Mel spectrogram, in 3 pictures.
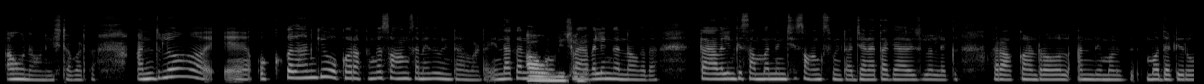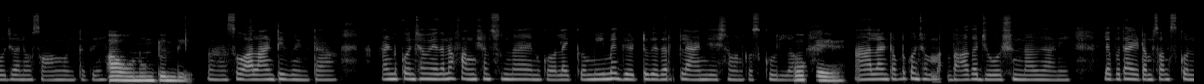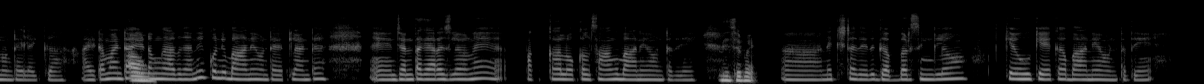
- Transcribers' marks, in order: in English: "ట్రావెలింగ్"; other background noise; in English: "ట్రావెలింగ్‌కి"; in English: "సాంగ్స్"; in English: "లైక్ 'రాక్ అండ్ రోల్"; tapping; in English: "సో"; in English: "అండ్"; in English: "ఫంక్షన్స్"; in English: "లైక్"; in English: "గెట్ టు గెదర్ ప్లాన్"; in English: "ఐటెమ్ సాంగ్స్"; in English: "లైక్ ఐటెమ్"; in English: "సాంగ్"; in English: "నెక్స్ట్"
- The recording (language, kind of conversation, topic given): Telugu, podcast, పాత హాబీతో మళ్లీ మమేకమయ్యేటప్పుడు సాధారణంగా ఎదురయ్యే సవాళ్లు ఏమిటి?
